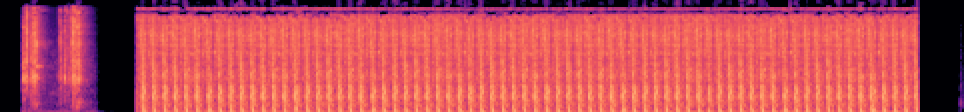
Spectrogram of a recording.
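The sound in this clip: Rapid machine-gun fire as a sound effect: a loud, steady stream of many evenly spaced shots lasting about eight seconds, after a brief separate burst at the start.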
